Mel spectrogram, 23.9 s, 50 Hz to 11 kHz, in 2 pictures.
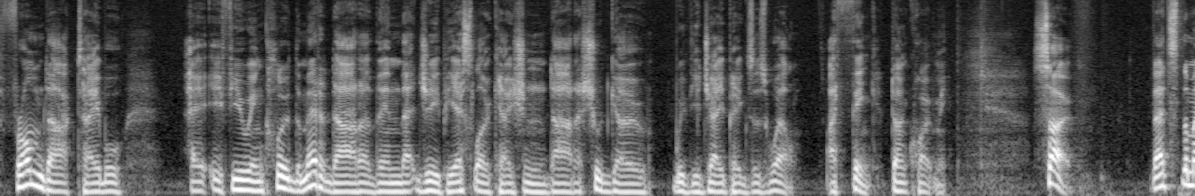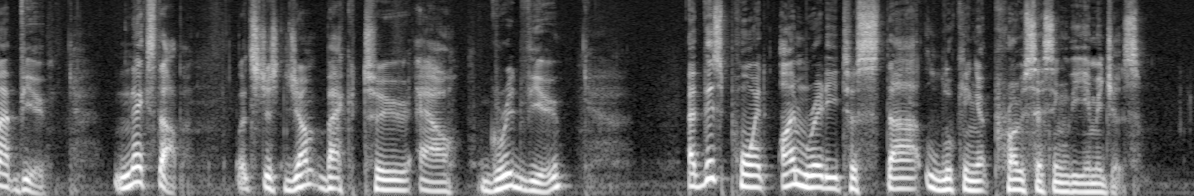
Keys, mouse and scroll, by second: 13.2 click, 14.8 click, 16.2-16.9 scroll up 4, 17.3-17.6 scroll up 2, 18.0 scroll up 2.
